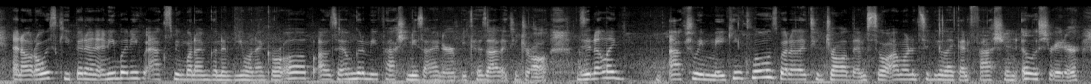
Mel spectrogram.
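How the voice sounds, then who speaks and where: Very fast speech from a woman, fairly high in pitch, with ordinary pitch variation amid noticeable background noise. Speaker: vlogger, college student. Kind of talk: casual chat. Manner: casual, many fillers.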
